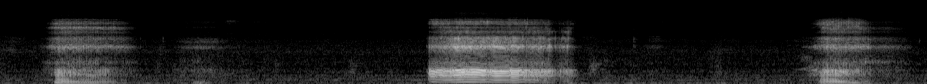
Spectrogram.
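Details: Three loud, buzzing snores on inhalation from a man, spaced about four seconds apart with quiet pauses between, while a pet cockatiel listens.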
